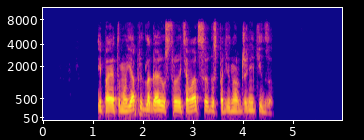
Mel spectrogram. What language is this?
Russian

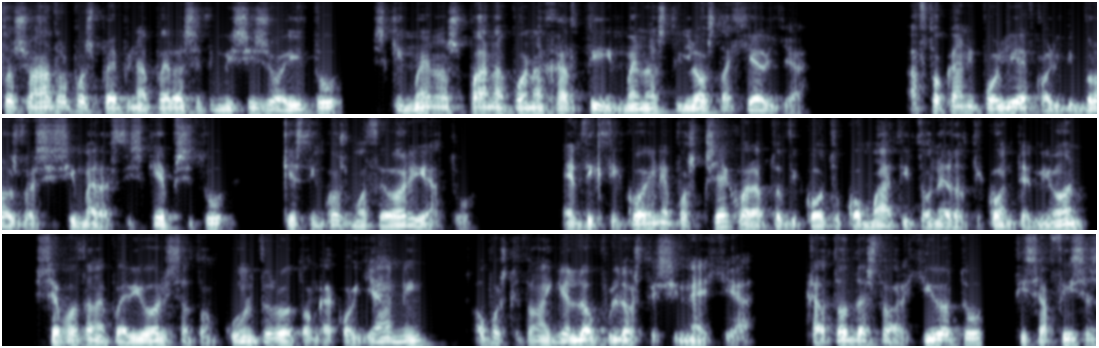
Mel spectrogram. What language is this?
Greek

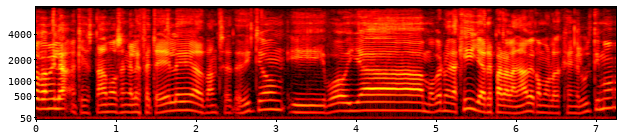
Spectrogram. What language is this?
Spanish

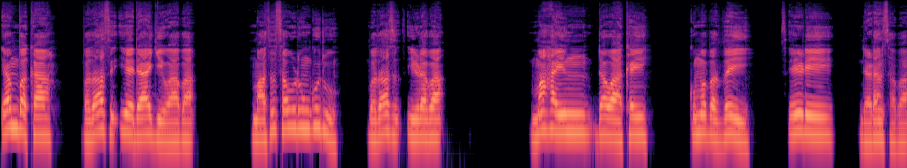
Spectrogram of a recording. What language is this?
Hausa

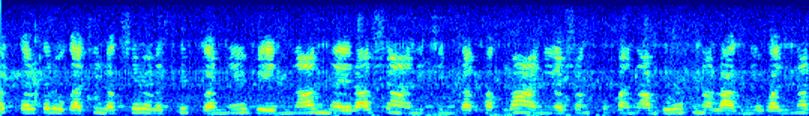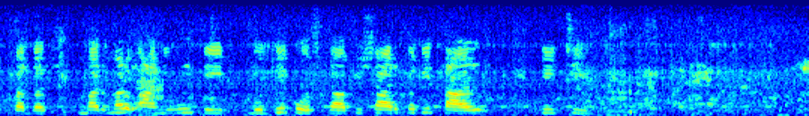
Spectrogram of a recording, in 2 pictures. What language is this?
Marathi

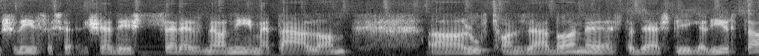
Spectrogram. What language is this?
Hungarian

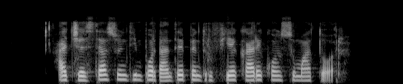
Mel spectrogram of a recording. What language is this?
Romanian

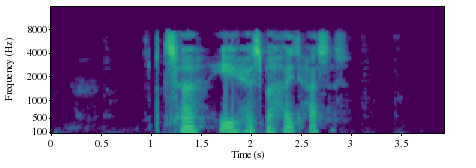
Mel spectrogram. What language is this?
Abkhazian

